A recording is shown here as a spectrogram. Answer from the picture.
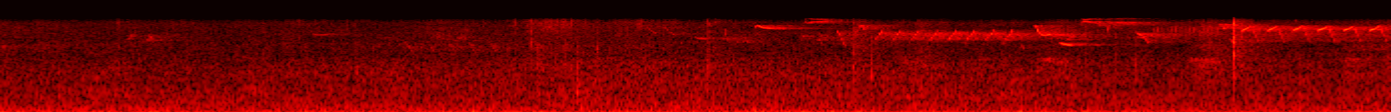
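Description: Woodland background with a low steady rumble, and a songbird singing runs of high, rapidly repeated notes through the second half. One sharp click comes near the end.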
